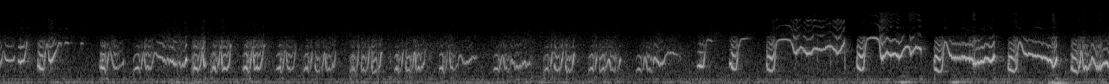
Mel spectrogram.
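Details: Pet guinea pig being affectionate with its owner, expressing emotion: a busy run of short squeaks and chirps, then from about eight seconds louder rising-and-falling whistled wheeks that wobble up and down in pitch.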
